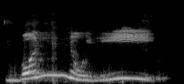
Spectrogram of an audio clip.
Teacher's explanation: Ending letter T will be silent.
